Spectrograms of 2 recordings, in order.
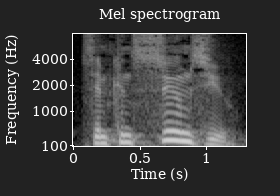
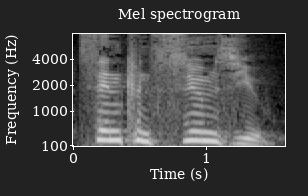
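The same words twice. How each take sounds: First: Said in the usual way. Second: "Sin consumes you" said slowly, pitch raised, leaning hard on "Sin"; solemn, slow stress on "Sin"; slow weighty emphasis. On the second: Shown as a demonstration. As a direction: land "Sin" like a warning bell. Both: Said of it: "you've gotta understand this".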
